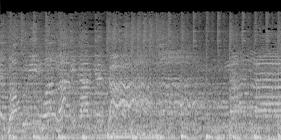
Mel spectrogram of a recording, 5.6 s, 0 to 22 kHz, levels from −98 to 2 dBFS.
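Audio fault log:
4.18–5.56 s, periodic USB or driver dropouts: a run of about twenty evenly spaced ticks, one every 63 ms (roughly 16 per second). Something on the USB bus or in the audio driver stalls the stream at a fixed interval, and each time around a millisecond of samples is skipped outright rather than filled with silence. The waveform jumps straight across each gap, and that discontinuity produces a small click wherever sound is present.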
